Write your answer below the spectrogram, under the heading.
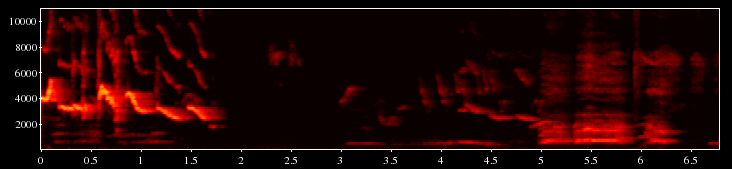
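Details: Energetic oriental magpie-robin song meant to coax silent magpie-robins into replying: rapid descending whistles and chirps, a quiet gap with soft notes, then a harsh, noisy rasping burst near the end.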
